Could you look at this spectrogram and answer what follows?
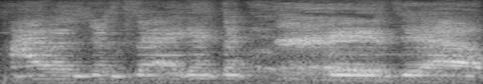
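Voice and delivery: agonized screams of panic; screaming. Acted. Man caught in the fire pleading, screaming. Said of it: "Stop the screaming!".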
